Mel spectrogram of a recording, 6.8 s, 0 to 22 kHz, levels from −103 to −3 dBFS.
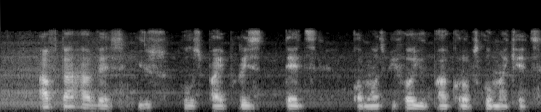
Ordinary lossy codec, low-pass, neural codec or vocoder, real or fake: Opus, 32 kbps; 7.2 kHz; none; real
